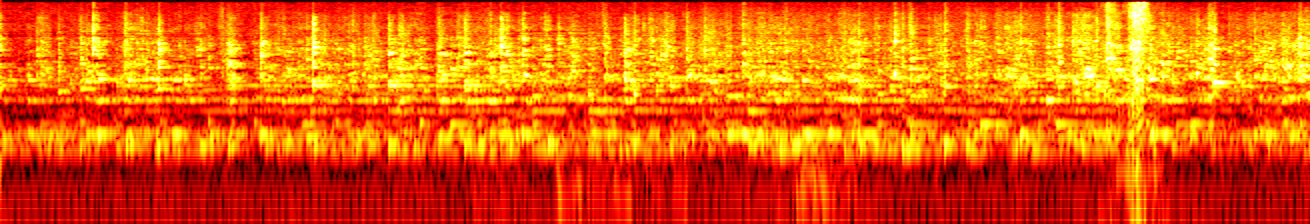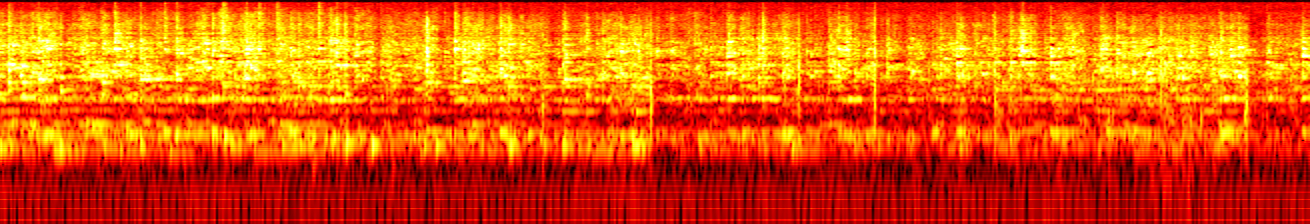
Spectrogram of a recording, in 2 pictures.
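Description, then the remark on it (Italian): Cows walk along with bells clanking steadily, a dense overlapping jangle of many bells, with one sharper clank standing out midway and no one speaking. “Questo è il rumore loro che camminano, no? Cioè le mucche.”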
